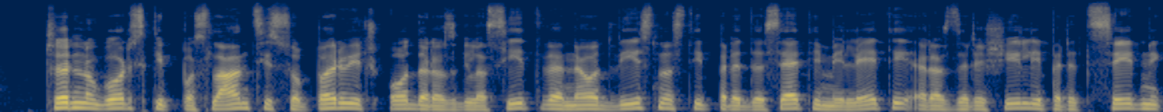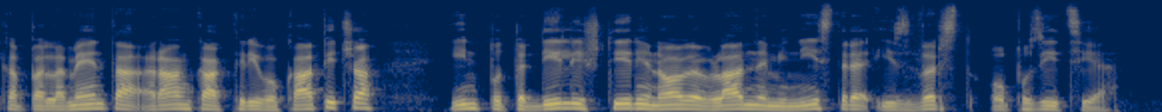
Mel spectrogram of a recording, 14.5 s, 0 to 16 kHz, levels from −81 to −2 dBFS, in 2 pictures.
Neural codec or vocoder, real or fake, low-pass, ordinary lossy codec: codec, 44.1 kHz, 7.8 kbps, Pupu-Codec; fake; 14.4 kHz; none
